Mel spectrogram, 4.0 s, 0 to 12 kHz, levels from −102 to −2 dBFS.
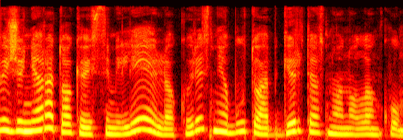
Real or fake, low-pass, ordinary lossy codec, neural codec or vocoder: real; 9.9 kHz; AAC, 64 kbps; none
